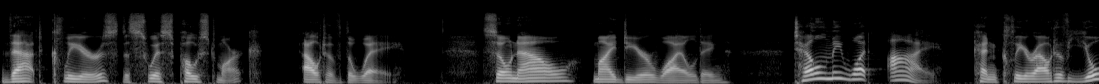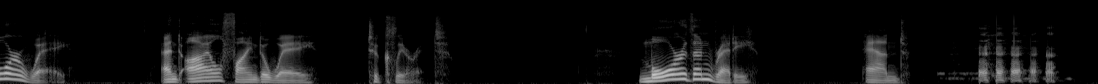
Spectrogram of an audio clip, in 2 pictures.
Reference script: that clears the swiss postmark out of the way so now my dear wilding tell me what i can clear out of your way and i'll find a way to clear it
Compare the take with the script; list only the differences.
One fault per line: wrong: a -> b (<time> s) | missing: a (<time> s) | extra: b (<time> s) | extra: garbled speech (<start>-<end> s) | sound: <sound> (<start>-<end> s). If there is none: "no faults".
extra: more than ready and (17.5 s)
sound: laugh (20.4-21.7 s)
